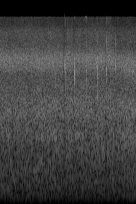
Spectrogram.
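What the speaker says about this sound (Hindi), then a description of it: "ऊ भाई इतनी ज्यादा बारिश" Heavy rain pours down in a steady, dense hiss with no letup, and a few faint clicks rise above the wash.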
